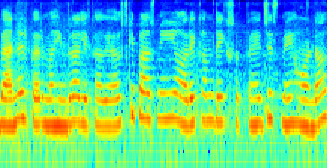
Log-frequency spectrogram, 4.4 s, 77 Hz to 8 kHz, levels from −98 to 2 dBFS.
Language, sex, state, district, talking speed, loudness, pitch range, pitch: Hindi, female, Bihar, Vaishali, 260 wpm, -25 LUFS, 255-295 Hz, 270 Hz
